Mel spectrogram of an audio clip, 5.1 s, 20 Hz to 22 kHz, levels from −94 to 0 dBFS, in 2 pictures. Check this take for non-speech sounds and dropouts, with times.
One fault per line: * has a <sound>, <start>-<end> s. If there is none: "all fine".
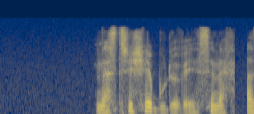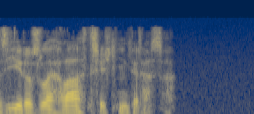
* has a dropout, 2.3-2.5 s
